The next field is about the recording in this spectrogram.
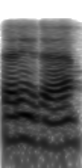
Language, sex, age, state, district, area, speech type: Tamil, male, 45-60, Tamil Nadu, Vellore, rural, conversation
